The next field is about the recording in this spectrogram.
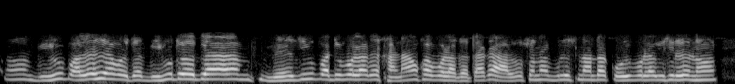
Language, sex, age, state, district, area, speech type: Assamese, male, 60+, Assam, Dhemaji, rural, conversation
